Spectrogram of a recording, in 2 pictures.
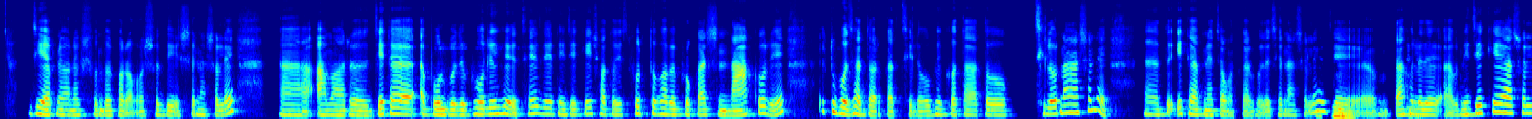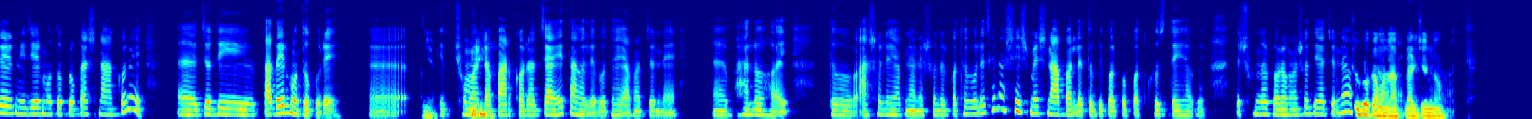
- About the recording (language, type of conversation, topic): Bengali, advice, কর্মক্ষেত্রে নিজেকে আড়াল করে সবার সঙ্গে মানিয়ে চলার চাপ সম্পর্কে আপনি কীভাবে অনুভব করেন?
- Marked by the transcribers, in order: tapping; "দিয়েছেন" said as "দিয়েসেন"; horn; throat clearing; throat clearing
